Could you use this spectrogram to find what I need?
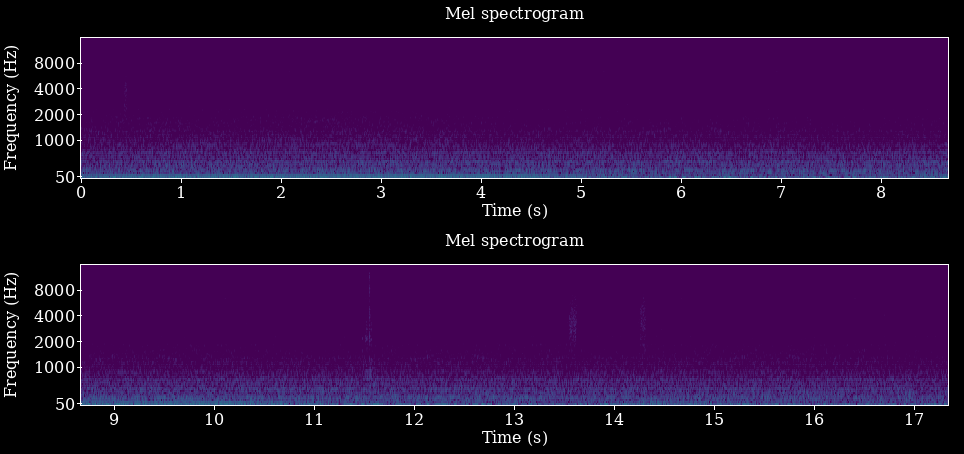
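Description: A bus engine hums low and steady while driving.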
